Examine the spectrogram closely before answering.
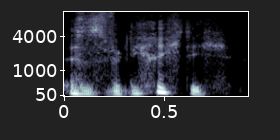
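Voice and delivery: quiet inner conviction. Retold or imitated. Preacher voicing his inner knowing, hushed and soft. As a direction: say it quietly, as a private certainty. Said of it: "dass ich sage".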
